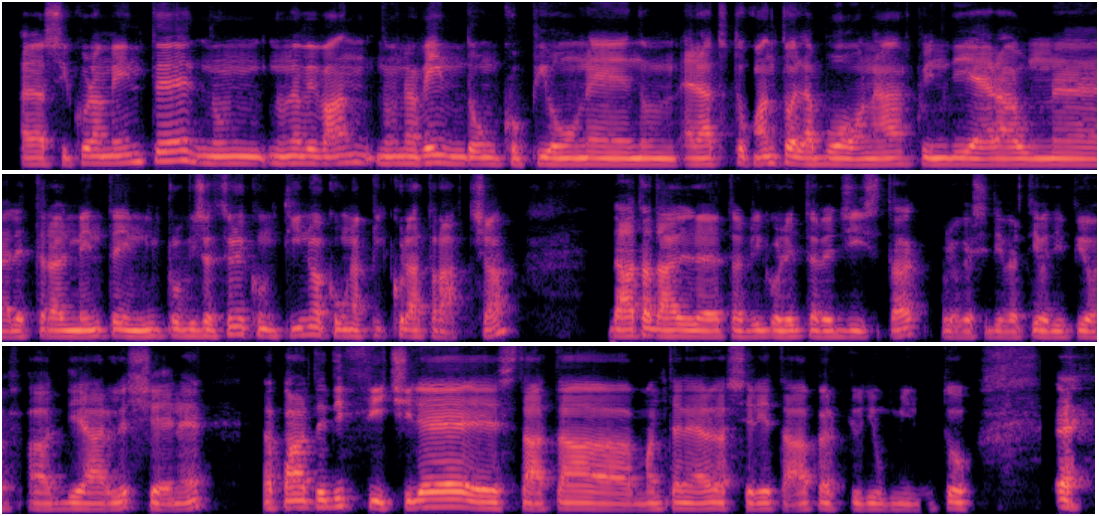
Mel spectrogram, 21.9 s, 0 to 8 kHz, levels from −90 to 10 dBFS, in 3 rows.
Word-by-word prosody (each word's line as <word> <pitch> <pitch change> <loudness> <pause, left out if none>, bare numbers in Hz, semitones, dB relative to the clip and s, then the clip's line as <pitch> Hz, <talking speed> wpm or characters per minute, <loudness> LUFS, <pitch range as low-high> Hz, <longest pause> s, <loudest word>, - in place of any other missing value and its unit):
Ehm, 110 0 0
sicuramente 130 +10 0
non 125 -3 0
non 125 -1 -1
avevan 125 +2 0
non 125 0 -1
avendo 125 -1 +2
un 115 -1 -2
copione, 110 -1 +1
non 105 -1 +2
era 110 0 +1
tutto 110 - -6
quanto 125 +1 0
alla 115 -3 +4
buona, 110 0 0
quindi, 110 -1 0
era 105 -1 +2
un 105 -1 0
letteralmente 105 +2 +1
un'improvvisazione 110 +4 0
continua 125 +4 -3
con 115 - -4
una 110 -2 -2
piccola 110 -1 -4
traccia, 100 -5 -5 0.5
data - - +2
dal, 105 -1 +3
tra 105 - -2
virgolette, 105 0 -1
"regista," 100 -1 -3
quello - - -8
che - - -3
si - - -13
divertiva 100 +1 -3
di 100 0 -4
più 100 -1 -1
a 95 - -9
f - - -22
a 100 - -5
avviare 95 0 -1
le 100 - 0
scene; 95 +1 -2 0.3
la - - -3
parte 125 +1 +3
difficile 135 - +5
è - - +5
stata 95 -1 +1
mantenere 100 +1 -1
la 105 -1 +1
serietà 200 - -2
per 100 +1 -4
più 100 - -8
di 100 - -4
1 95 - -6
minuto. 95 +3 -4 0.5
Eh, - - +4
110 Hz, 155 wpm, -23 LUFS, 105-120 Hz, 0.5 s, difficile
